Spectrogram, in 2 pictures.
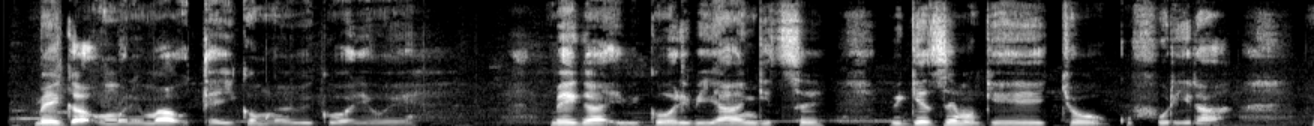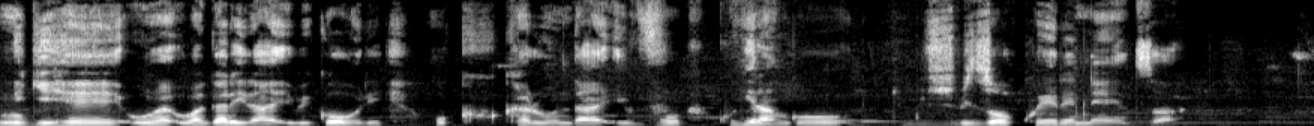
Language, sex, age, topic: Rundi, male, 36-49, agriculture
